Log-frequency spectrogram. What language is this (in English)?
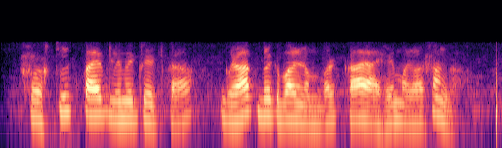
Marathi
